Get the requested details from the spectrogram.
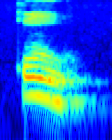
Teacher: कौफ के ऊपर पेश है, बगैर खींचे पढ़ेंगे, लेकिन कौफ हरूफे मुस्ताला में से है, मोटा अदा होगा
